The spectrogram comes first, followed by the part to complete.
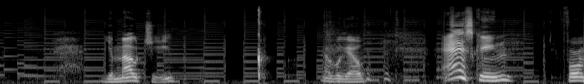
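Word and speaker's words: Yamauchi: reached out to his father-in-law Nintendo president Hiroshi yum yamachi there we go asking for a more accessible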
